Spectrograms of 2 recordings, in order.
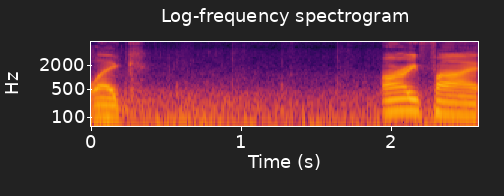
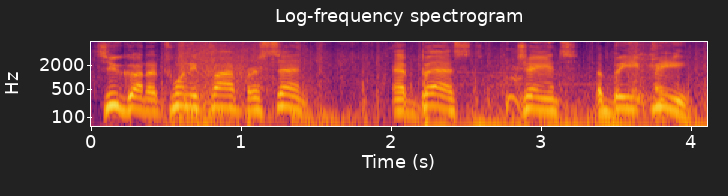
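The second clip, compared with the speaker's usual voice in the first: higher, emphatic wrestler promo voice; Scott Steiner; 6 semitones higher than usual. Acted. Wrestler working out the odds of beating him, higher promo voice. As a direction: rant the odds like a pro wrestler, pitched up. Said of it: "is Scott Steiner's math".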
